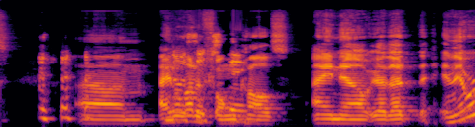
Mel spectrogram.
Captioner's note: laughs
